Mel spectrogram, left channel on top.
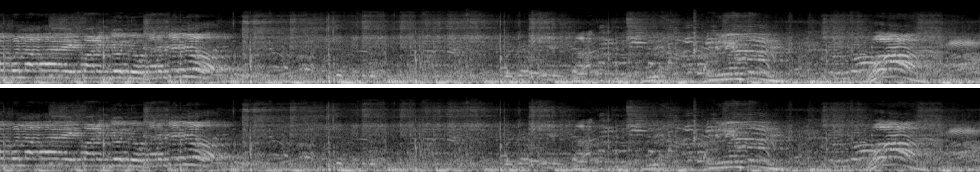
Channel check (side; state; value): right; quieter; 4.0 dB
